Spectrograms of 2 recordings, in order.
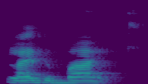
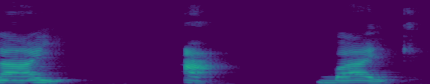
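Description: First: Said fast with the a merged into ride. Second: Said slowly with each word kept separate. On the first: "ถ้าสมมติว่าอ่านแบบเร็วเสียงตัว a เสียงอะตัวนี้จะถูกรวบไปกับเสียงตัวแรกท้ายของ" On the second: "ถ้าอ่านช้าๆ"

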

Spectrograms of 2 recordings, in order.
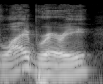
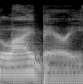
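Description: First: The word is said fully, with every sound. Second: The word is said loosely, with a sound dropped. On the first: The speaker calls it right. "instead of library" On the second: The speaker calls it wrong. "It's lazy talk"

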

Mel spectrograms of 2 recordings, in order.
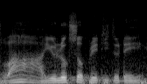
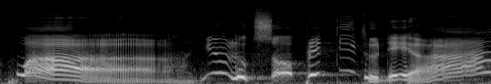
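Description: First: It sounds insincere and sarcastic. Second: It sounds sincere and warmly meant.

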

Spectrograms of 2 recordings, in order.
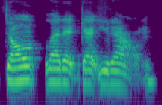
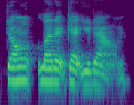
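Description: First: It sounds tired and heavy, like a warning. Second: The same.

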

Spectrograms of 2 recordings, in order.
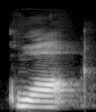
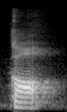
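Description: First: The word begins with a rounded gw sound. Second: The word begins with a plain g sound. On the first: It means country. The speaker calls it right. "Guo means country" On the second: The meaning changes and causes confusion. The speaker calls it wrong. "someone with lazy tongue would pronounce it as Guo"

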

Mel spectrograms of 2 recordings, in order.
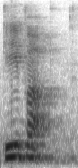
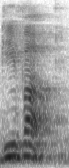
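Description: Both takes have the same delivery.

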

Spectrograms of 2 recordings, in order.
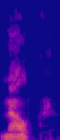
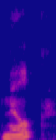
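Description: First: The vowel sounds close to an 'a'. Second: The vowel sounds like a plain 'i'. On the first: This is the speaker's own habitual way of saying it. "I call it Milk ... just naturally ... I know there's no A in it" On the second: This is the usual way others say it. "instead of Milk"

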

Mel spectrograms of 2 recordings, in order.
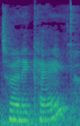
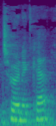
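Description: First: It is pronounced the Australian way. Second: It is pronounced the American way. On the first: "here in Australia, they pronounce it tourniquet" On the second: "In America, probably tourniquet"

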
